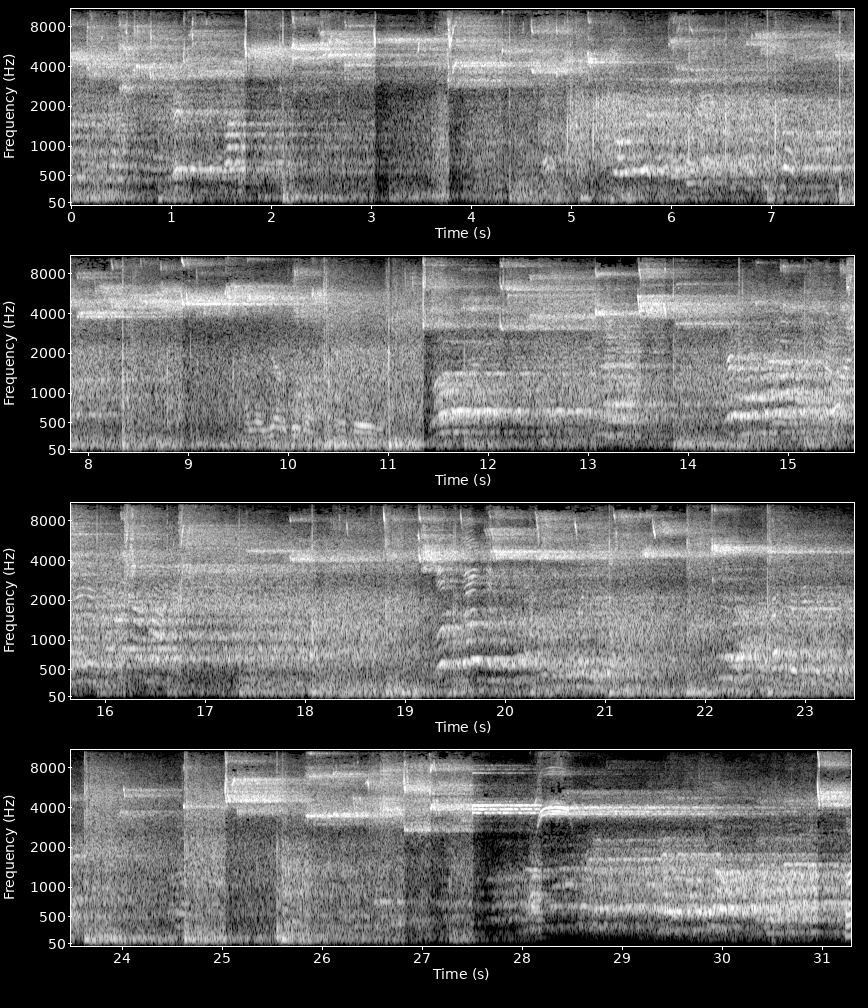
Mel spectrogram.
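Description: A basketball bouncing on a hardwood gym floor during play, with players' shouts and calls ringing in a large, echoing hall.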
